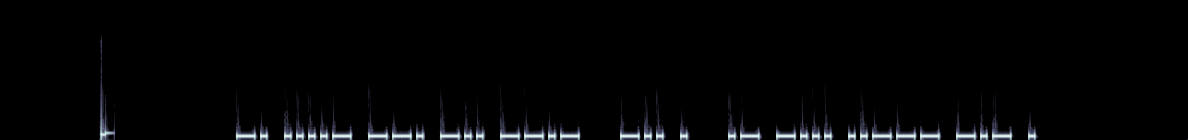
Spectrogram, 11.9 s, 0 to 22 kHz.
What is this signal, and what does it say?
Morse code, heard as a keyed tone, about 20 wpm, 700 Hz. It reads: N4GDQ DE AB2KE
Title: USA Callsign DE Callsign - 5 Characters - 20wpm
